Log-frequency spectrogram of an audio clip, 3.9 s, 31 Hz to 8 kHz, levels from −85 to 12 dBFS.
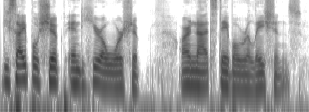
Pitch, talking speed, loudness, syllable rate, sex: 115 Hz, 125 wpm, -19 LUFS, 5.2 syllables/s, male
